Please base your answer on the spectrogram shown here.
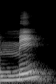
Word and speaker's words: met: Elle met con la T finale que no se pronuncia.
